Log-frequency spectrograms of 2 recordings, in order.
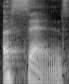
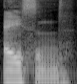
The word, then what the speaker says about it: ascend: Right, so if you said it's the second one because we have this little thing here and then we end the word here, yes, you are correct. So it's ascend, not ascend. You see? That would be a completely different word which actually just doesn't exist.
